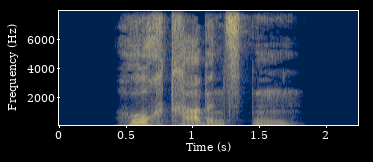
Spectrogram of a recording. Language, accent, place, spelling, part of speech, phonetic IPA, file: German, Germany, Berlin, hochtrabendsten, adjective, [ˈhoːxˌtʁaːbn̩t͡stən], De-hochtrabendsten.ogg
- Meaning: 1. superlative degree of hochtrabend 2. inflection of hochtrabend: strong genitive masculine/neuter singular superlative degree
